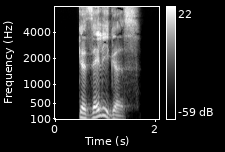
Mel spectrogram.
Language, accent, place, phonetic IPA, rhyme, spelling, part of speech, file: German, Germany, Berlin, [ɡəˈzɛlɪɡəs], -ɛlɪɡəs, geselliges, adjective, De-geselliges.ogg
- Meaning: strong/mixed nominative/accusative neuter singular of gesellig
